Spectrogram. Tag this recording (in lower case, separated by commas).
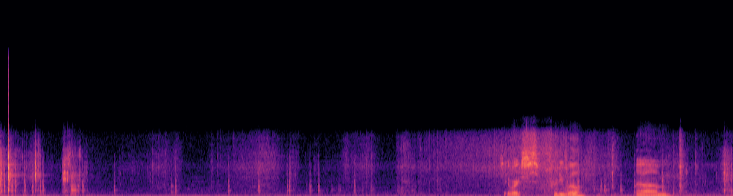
inside a small room, speech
